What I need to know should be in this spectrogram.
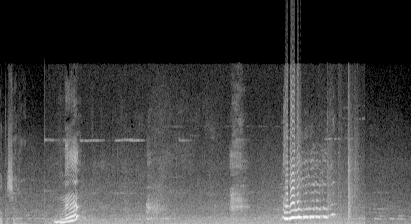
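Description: A young woman exclaims with excitement.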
